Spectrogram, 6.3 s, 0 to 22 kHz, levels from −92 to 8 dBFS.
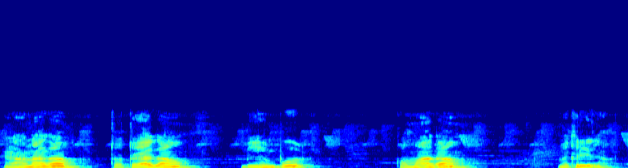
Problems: none marked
